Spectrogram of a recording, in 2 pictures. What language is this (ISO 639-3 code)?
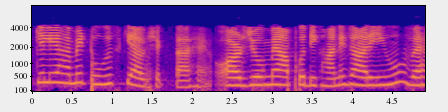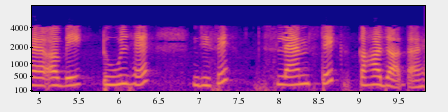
hin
